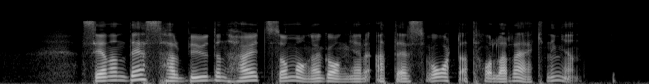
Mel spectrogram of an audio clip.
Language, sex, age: Swedish, male, 25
